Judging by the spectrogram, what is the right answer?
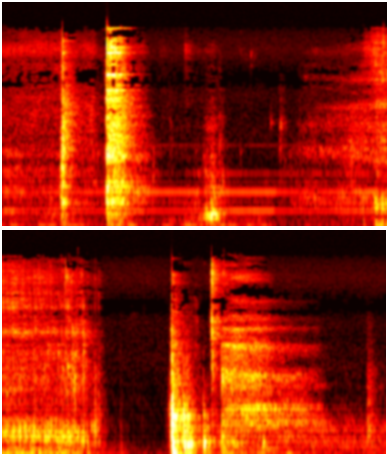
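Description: A man slurps a drink from a ceramic mug for about a second, then sets the mug down on the table with a sharp knock and lets out a long breath.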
